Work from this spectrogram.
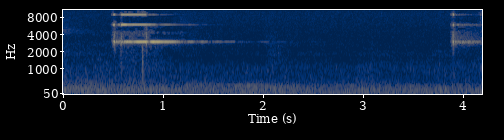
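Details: CWU carbon fibre wheelchair: after the horn and increase-speed buttons were held together to re-enable it, two short high beeps about three seconds apart sound over a quiet hum, confirming the reverse beep is switched back on.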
